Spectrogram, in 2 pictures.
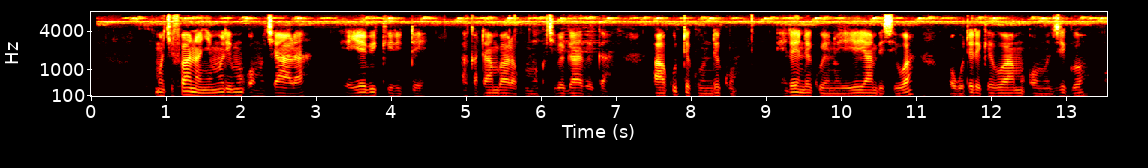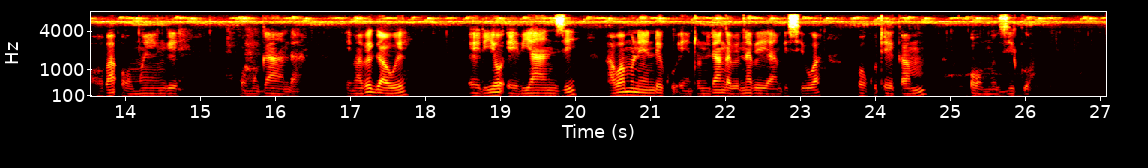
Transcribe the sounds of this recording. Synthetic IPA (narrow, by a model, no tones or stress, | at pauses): mucifaːnaɲemulimuʔomucaːla | eje̞βikːiɾidːe̞ | akataːmbalakunoku̥ciβe̞ɡaβe̞ɡaː | kutːe̞kunde̞ku | ende̞ːnde̞kwe̞ːnoje̞je̞ːjaːmbisiβwa | oɡute̞ɾe̞ke̞βwaːmuʔomuziɡo̞ː | βaʔomwe̞ːŋɡe̞ | omuɡaːnda | emaβe̞ɡawe̞ | eɾijo̞ʔe̞βjaːnzi | awamune̞ːnde̞kṵʔe̞ntoniɾaːŋɡaβeɾinaβe̞jaːmbisiβwa | okute̞ːkamu | omuziɡo̞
